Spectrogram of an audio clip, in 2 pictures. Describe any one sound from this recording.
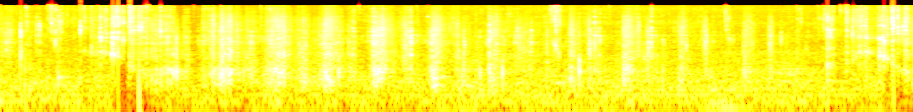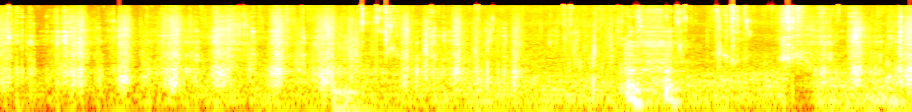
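A man chews with wet, smacking lip sounds up close.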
